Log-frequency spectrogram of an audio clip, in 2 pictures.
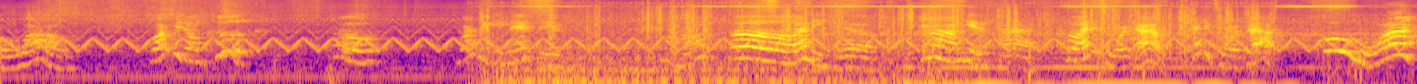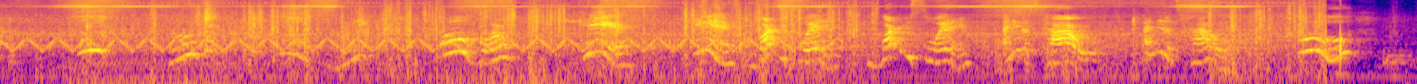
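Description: A siren whose pitch keeps sweeping up and down, wavering quickly at first and then in slower rising and falling wails. A low steady hum comes in about five seconds in.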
